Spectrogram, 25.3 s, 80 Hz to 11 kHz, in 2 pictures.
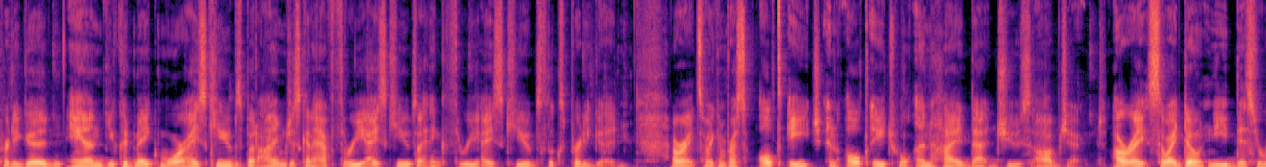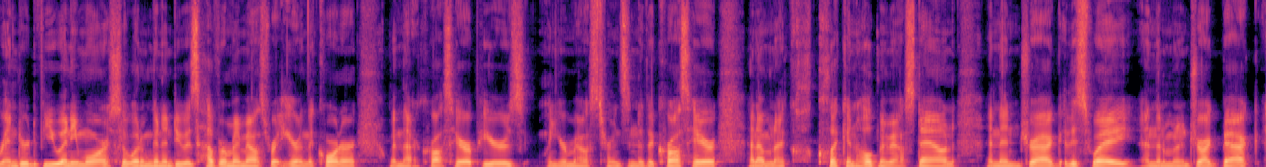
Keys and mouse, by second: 0.6-1.6 middle drag, 2.0-2.3 middle drag, 2.3 a, 3.8-4.5 middle drag, 5.6 middle click, 6.2 middle click, 8.8 alt+h, 9.8 a, 19.4-23.7 drag.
